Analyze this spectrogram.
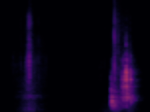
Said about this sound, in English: About a minute later, let's say I'm going to roll some of these dice. I'm going to roll a bunch of these dice.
